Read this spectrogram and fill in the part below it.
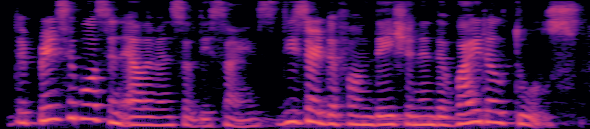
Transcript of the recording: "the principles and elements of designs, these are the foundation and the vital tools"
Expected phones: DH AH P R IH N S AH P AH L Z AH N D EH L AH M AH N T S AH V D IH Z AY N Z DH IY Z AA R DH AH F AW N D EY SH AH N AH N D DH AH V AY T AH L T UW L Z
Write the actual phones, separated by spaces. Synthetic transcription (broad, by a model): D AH P R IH N S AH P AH L S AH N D EH L AH M AH N T S AH V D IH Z AY N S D IY S AA R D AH F AW N D EY SH AH N AH N D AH V AY T AH L T UW L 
